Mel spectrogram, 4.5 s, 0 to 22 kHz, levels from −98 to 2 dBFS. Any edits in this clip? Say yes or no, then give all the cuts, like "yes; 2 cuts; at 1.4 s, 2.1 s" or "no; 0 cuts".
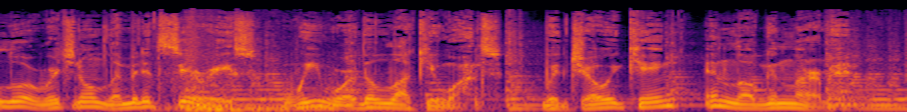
no; 0 cuts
